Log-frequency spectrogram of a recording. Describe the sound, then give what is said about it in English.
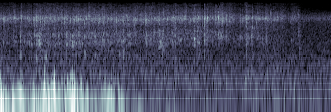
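Water gushes and splashes onto plant pots holding a tomato and potatoes, heavy and churning for the first second, then thinning into a steady, softer hiss of pouring water with no voices; a sunny, hot August day. “So now I'm just gonna, actually, I'm gonna water the tomato, the potato pods, or the two big blue ones.”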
